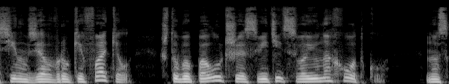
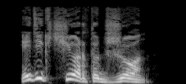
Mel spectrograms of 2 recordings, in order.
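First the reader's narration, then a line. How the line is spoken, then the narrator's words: Irritated curt retort. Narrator (Russian): раздраженно бросил Рексволд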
